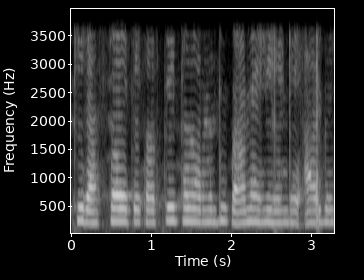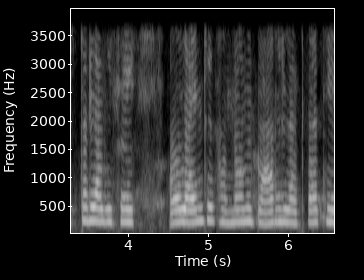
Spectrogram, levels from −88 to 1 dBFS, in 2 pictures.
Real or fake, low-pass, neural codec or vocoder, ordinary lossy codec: fake; 3.6 kHz; codec, 16 kHz, 2 kbps, FreqCodec, smaller model; none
